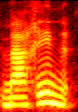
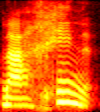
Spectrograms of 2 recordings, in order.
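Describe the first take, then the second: First: The R is light and barely pronounced. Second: The R is strong and harsh from the throat. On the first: The speaker calls it right. "Donc, c'est Marine" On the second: The speaker calls it wrong. "C'est trop, c'est trop violent"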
